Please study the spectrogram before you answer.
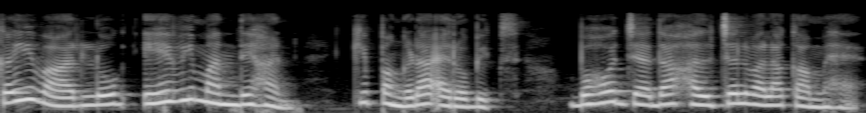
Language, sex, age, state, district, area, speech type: Punjabi, female, 18-30, Punjab, Hoshiarpur, urban, spontaneous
